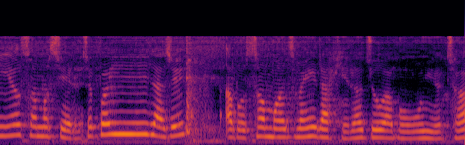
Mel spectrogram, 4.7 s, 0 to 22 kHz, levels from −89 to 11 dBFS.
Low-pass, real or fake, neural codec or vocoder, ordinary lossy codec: none; fake; codec, 16 kHz, 16 kbps, FunCodec, trained on LibriTTS, 50 frames a second; none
